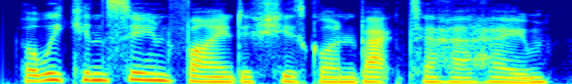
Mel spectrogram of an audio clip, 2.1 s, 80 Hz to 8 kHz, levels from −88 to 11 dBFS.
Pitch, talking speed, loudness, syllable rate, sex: 180 Hz, 335 wpm, -19 LUFS, 6.1 syllables/s, female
